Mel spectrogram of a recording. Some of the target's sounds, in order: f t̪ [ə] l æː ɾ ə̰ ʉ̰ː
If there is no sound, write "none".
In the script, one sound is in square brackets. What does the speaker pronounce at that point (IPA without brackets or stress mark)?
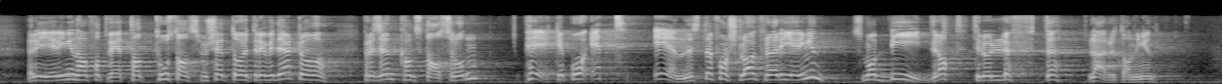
ə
